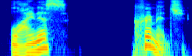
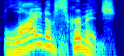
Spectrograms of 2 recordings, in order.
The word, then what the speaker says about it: line of scrimmage: It's line of scrimmage like football.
